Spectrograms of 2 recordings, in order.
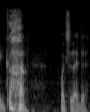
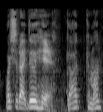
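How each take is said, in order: First: Humble plea. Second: High, loud exasperated plea; impatient demand. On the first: Believer turning to God for guidance, humble plea. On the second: Believer badgering God for guidance, impatient demand. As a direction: demand an answer, pushing pitch and volume up. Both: Acted. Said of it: "There's a big difference, right?".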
